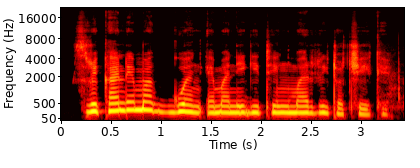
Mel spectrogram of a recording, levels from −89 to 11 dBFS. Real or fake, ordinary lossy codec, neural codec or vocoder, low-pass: fake; none; vocoder, 44.1 kHz, 128 mel bands every 256 samples, BigVGAN v2; 19.8 kHz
